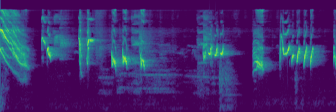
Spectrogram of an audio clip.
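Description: Orange-headed thrush singing a lively, high, varied song of sharp downslurred whistles, quick repeated chips and short rattling trills, in bursts with brief pauses between.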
